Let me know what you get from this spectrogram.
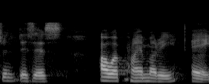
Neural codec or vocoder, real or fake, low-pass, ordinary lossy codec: codec, 16 kHz, 4 kbps, X-Codec, WavLM features, trained on Multilingual LibriSpeech; fake; 7.2 kHz; MP3, 64 kbps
